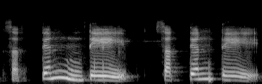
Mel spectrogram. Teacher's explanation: ಸತ್ಯಂ ಇಲ್ಲಿ ಅನುನಾಸಿಕ ಇದೆ ತಥ ದನ ಇಲ್ಲಿ ಕೂಡ ಅನುನಾಸಿಕ ನ ಬರುತ್ತೆ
